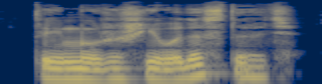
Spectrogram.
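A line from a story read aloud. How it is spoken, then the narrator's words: Quiet. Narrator (Russian): негромко сказал Мстиша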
